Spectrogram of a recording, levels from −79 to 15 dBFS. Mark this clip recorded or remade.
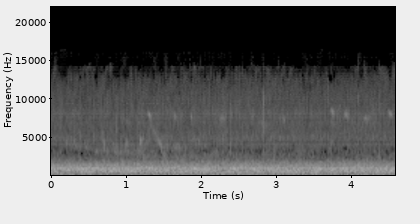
remade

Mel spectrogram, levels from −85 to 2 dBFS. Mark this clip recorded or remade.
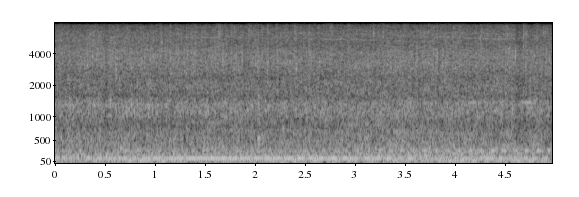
recorded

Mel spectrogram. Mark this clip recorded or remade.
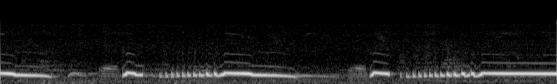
recorded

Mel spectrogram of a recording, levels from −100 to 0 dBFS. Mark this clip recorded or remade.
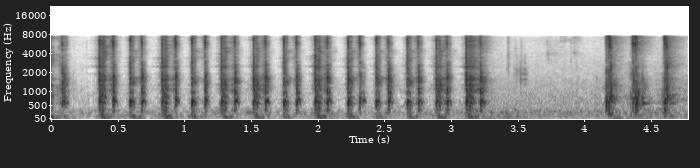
remade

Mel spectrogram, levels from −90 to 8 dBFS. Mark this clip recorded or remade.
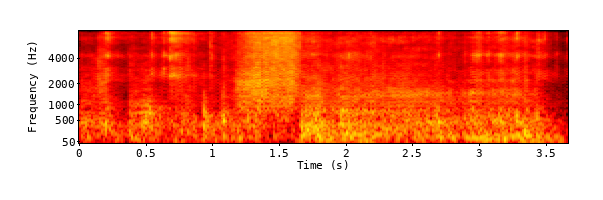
remade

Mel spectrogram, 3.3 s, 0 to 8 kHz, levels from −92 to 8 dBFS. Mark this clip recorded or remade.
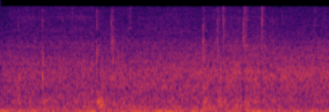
recorded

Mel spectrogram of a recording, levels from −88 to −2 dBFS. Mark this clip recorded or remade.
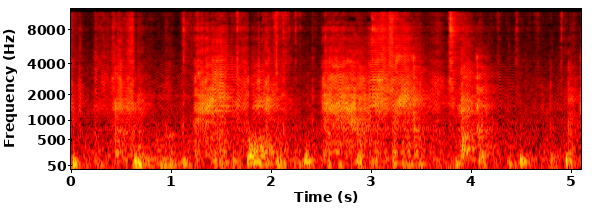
remade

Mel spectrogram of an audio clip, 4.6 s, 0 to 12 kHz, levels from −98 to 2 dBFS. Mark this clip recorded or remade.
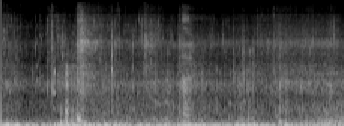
remade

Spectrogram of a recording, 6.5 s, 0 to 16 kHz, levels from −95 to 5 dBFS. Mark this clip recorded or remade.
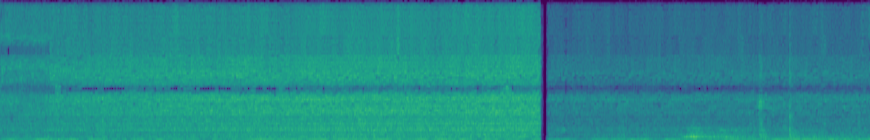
recorded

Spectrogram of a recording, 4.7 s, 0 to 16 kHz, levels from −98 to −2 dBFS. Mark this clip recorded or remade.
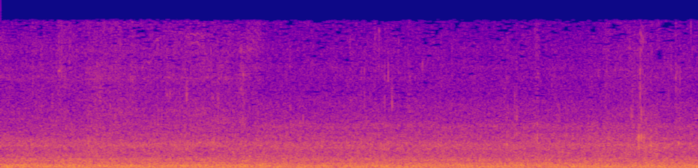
recorded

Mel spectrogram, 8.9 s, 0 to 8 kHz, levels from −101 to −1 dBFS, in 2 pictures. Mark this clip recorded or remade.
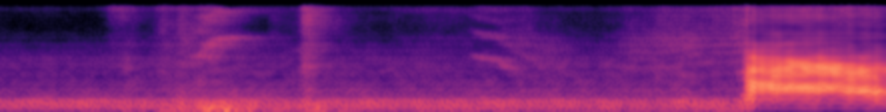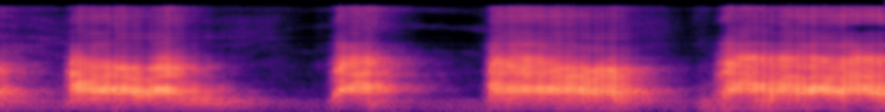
remade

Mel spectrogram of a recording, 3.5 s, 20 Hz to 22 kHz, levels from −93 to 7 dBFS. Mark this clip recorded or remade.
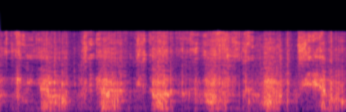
remade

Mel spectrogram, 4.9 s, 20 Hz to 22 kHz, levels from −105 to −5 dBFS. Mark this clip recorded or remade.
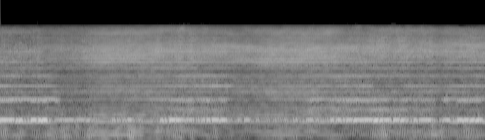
remade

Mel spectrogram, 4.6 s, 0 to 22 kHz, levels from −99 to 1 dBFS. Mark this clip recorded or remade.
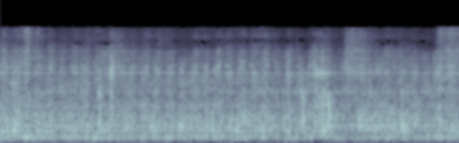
remade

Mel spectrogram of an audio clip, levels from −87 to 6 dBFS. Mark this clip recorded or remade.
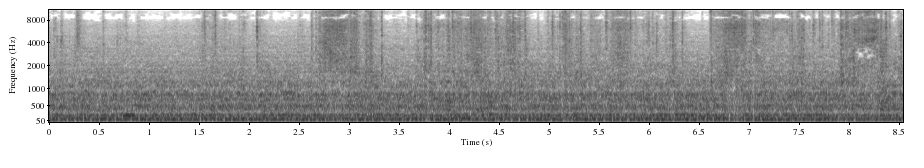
remade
